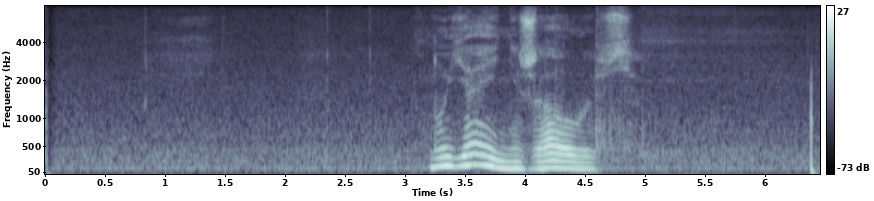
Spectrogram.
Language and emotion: Russian, sad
